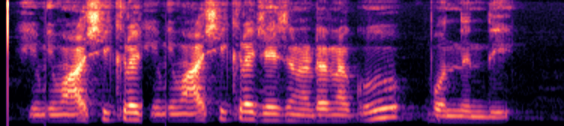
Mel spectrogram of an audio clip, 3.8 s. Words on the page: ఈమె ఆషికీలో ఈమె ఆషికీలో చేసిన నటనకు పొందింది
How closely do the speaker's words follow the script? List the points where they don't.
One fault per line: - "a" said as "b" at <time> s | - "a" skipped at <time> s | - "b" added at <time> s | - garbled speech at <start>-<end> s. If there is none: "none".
none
